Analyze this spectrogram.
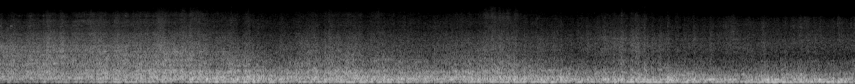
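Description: JR West 115 series three-car electric multiple unit passing close by, with a steady, loud sound of wheels running on rails and the cars' running gear going past.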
